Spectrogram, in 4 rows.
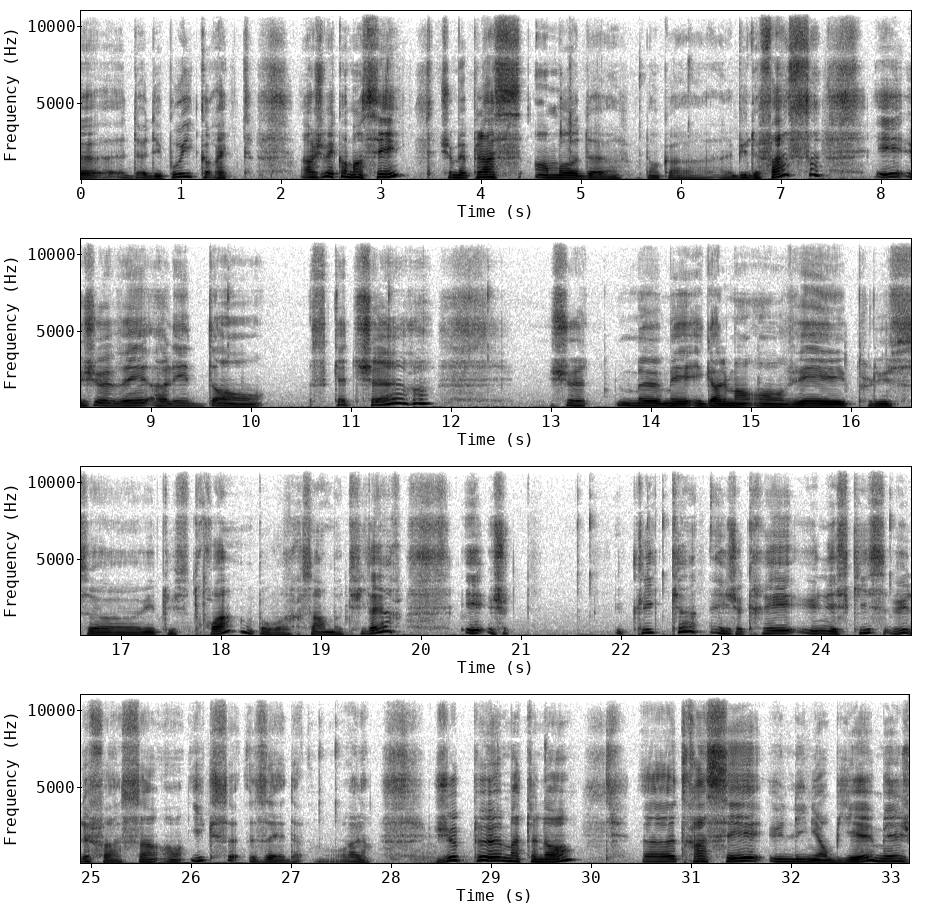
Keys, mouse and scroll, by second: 1.6-3.2 drag, 4.8 KP_1, 5.6-6.2 right drag, 9.6 click, 11.1 click, 12.1 click, 15.9 v, 17.7 KP_3, 21.5 click, 22.2 click, 24.5 click, 27.3 click, 28.4 scroll up 1, 29.0-29.7 right drag.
